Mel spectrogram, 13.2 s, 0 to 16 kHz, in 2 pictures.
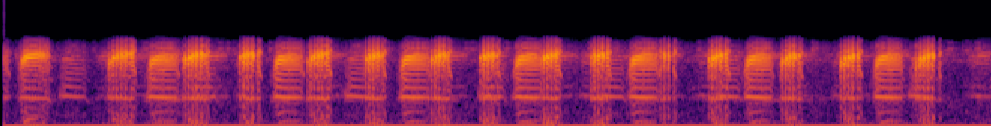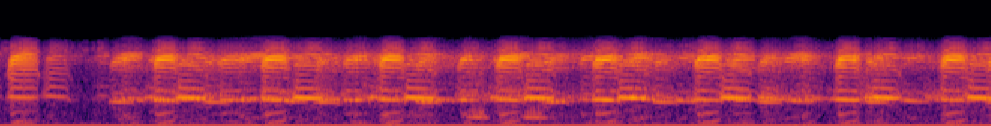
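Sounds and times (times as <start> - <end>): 
green treefrog Hyla cinerea calling in nasal honking notes: 0.0 - 13.1.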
